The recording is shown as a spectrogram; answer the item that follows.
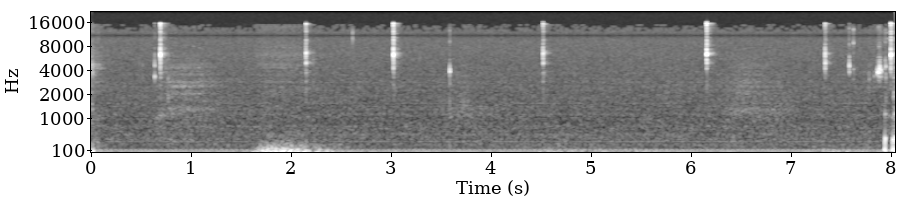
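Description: Computer mouse clicking faintly and irregularly, about ten clicks spread over the seconds as a value in the software is adjusted, over a steady low hum.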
